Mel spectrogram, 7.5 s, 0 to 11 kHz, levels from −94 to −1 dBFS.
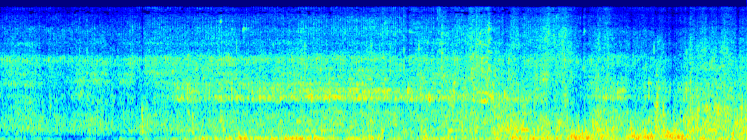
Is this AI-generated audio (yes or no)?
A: no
